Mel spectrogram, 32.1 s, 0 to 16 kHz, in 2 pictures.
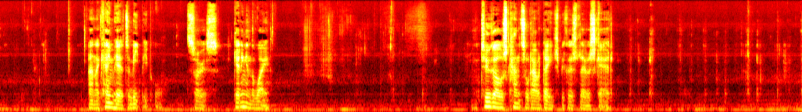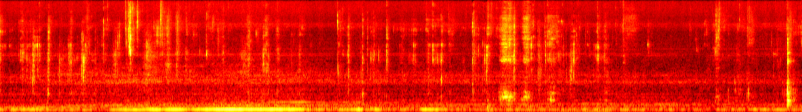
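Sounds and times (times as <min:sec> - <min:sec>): person chewing food: 0:00.0 - 0:01.8, 0:06.0 - 0:09.6, 0:12.3 - 0:32.0.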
